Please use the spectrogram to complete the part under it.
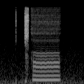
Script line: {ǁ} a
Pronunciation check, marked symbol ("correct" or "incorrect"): correct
